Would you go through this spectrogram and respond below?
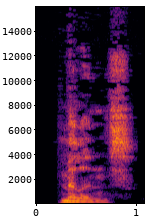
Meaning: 1. plural of melon 2. A woman's breasts
- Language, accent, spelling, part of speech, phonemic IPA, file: English, Australia, melons, noun, /ˈmɛlənz/, En-au-melons.ogg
